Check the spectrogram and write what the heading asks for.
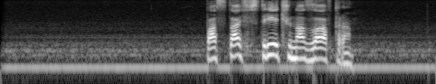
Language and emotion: Russian, angry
